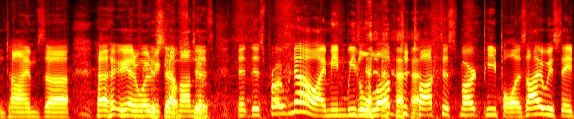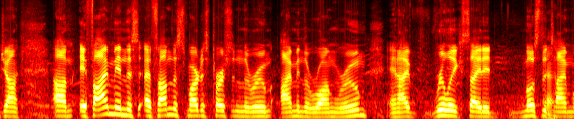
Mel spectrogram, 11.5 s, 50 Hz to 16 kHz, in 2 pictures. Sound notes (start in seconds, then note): 3.6 laughs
